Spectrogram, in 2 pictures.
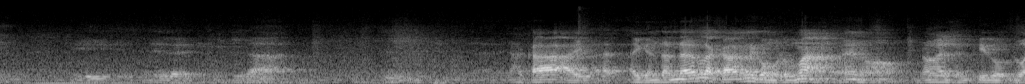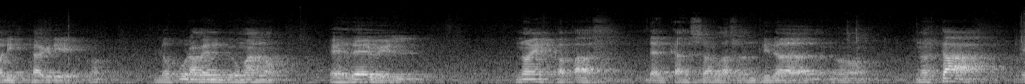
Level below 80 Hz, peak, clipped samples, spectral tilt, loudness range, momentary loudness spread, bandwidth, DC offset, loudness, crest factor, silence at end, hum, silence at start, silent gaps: -42 dBFS; 0 dBFS; under 0.1%; -7 dB/octave; 11 LU; 19 LU; 16.5 kHz; under 0.1%; -18 LUFS; 18 dB; 0 s; none; 0 s; none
